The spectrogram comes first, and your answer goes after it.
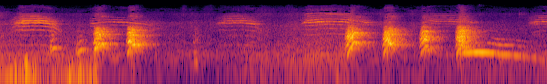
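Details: Siberian Husky reacting to dog sounds: sharp broadband barks and high squeaky whines, ending in a drawn-out tone that slides downward; background music faintly present.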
